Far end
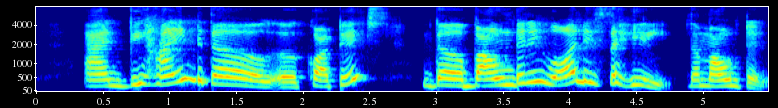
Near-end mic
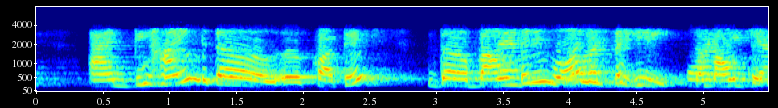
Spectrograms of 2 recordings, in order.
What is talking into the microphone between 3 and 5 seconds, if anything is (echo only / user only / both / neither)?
both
